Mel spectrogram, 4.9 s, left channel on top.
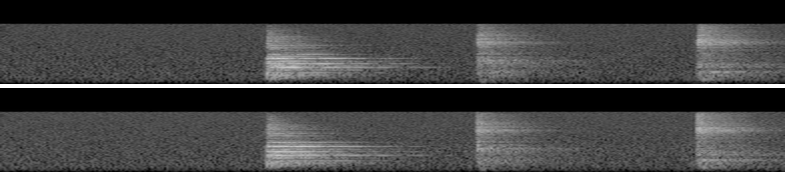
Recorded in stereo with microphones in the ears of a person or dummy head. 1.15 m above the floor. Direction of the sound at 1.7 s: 10° right (ahead or behind).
